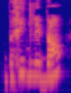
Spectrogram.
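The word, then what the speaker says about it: Brides-les-Bains: D'ailleurs depuis le début, je prononce archi mal la ville dans laquelle je suis arrivée à la fin. Moutier, Salins, Brigue-les-Bains. Ça c'est le bon truc, mais depuis le départ je le dis archi mal.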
